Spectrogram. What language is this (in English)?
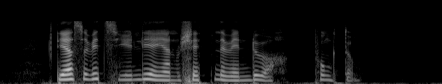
Norwegian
